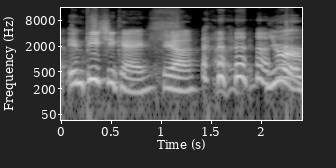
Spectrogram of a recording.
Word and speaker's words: Impicciche: Yeah, the CH makes a hard K sound in Italian.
